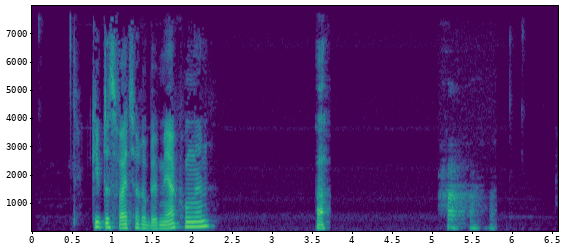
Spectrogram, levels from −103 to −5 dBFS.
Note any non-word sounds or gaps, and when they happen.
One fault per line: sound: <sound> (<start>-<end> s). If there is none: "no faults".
sound: laugh (3.5-3.7 s)
sound: laugh (5.1-5.8 s)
